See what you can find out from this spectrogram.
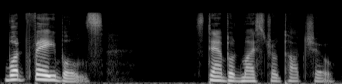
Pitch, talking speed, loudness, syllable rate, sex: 170 Hz, 90 wpm, -18 LUFS, 4.1 syllables/s, female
